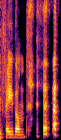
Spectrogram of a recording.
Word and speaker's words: Faethom: That's what a lot of people call us Fathom. I'm like, you know what? As long Yeah, as we're the only Fathom. Well, ending it with an E, it's still pronounced the same.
